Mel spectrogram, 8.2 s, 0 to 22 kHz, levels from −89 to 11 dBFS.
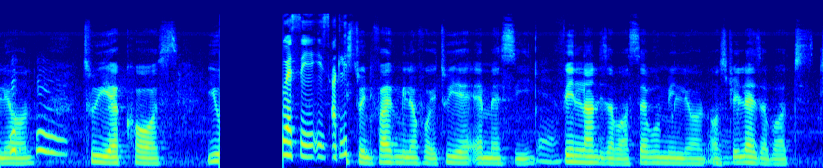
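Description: At 2.19 s the sound cuts out mid-flow and stays silent until 2.83 s, a gap of about 0.64 s. This is a playback stall: the output went dead, likely because the player ran short of buffered data or its audio thread was held up.

From 2.83 to 3.47 s comes catch-up at higher speed. The player works through its backlog at 2.0 times normal rate by resampling, so the sound rushes and jumps up in pitch by roughly ten semitones, then returns to normal speed and pitch.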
